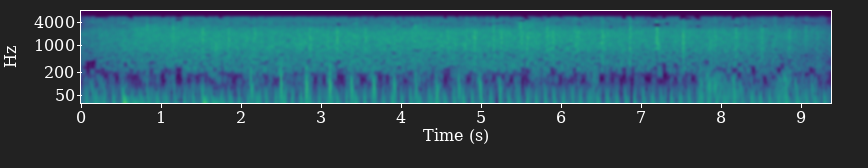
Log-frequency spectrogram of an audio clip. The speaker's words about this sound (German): dürfen wir ruhig mal klatschen.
